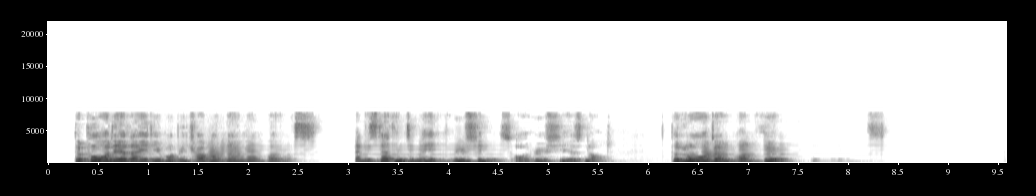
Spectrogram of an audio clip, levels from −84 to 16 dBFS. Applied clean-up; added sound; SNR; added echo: neural mask model DeepFilterNet 3.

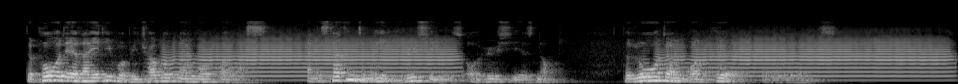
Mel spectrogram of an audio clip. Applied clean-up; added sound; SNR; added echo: none; Trumpet; 7 dB; reverberation time 0.6 s.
